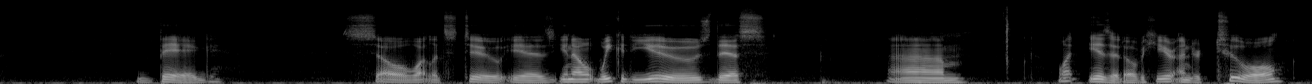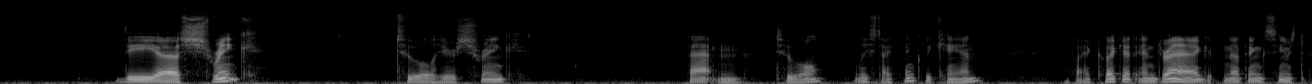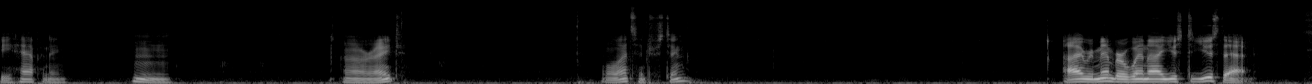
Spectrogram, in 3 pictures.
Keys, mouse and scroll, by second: 0.5 click, 1.7 KP_Decimal, 2.0 middle click, 2.4 Tab, 2.8-3.1 scroll down 3, 3.1 middle click, 4.3 right click, 4.6 shift+right click, 5.2 right click, 5.7 middle click, 7.7 e, 9.2 click, 10.2 e, 11.3 right click, 11.9 z, 14.4 s, 16.7 click, 18.2 ctrl+r, 20.5 click, 21.0 ctrl+Tab, 21.6 right click, 21.9 middle click, 22.8 shift+right click, 23.2 middle click, 24.6 e, 26.4 click, 26.9 s, 29.1 click, 29.3-29.9 scroll down 3, 29.6 middle click, 30.3 Tab, 30.6-31.1 scroll up 3, 31.6 right click, 32.8 Tab, 33.0 right click, 33.2 Tab, 35.0 ctrl+Tab, 36.0 alt+right click, 36.4 middle click, 37.7 alt+shift+right click, 38.1 middle click.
